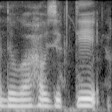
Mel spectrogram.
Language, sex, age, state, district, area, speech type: Manipuri, female, 45-60, Manipur, Kakching, rural, spontaneous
